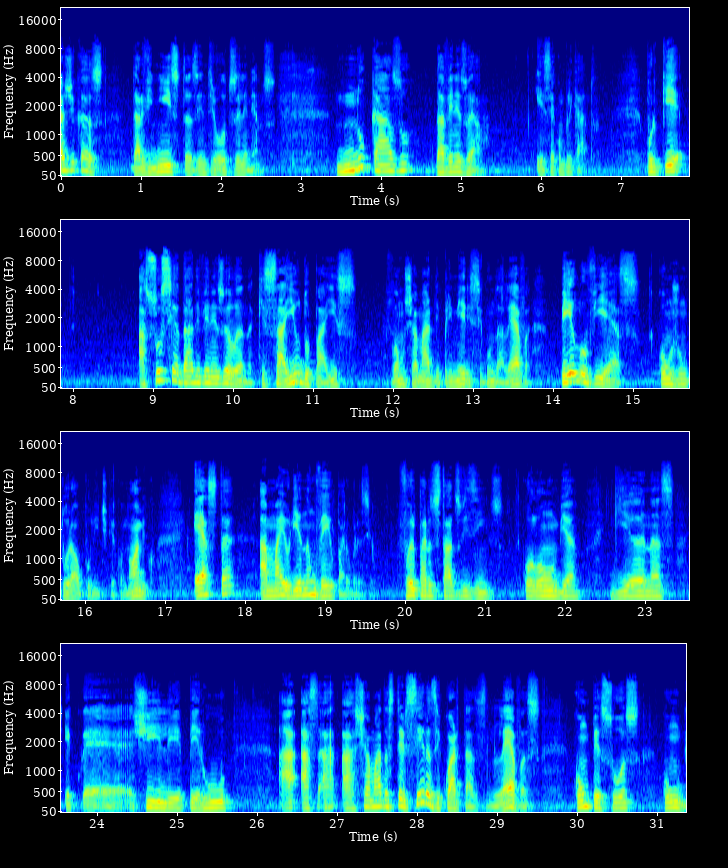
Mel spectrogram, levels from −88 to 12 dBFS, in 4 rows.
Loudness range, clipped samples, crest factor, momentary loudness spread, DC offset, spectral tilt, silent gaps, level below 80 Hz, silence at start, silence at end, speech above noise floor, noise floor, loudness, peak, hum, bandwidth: 5 LU; under 0.1%; 22 dB; 16 LU; under 0.1%; -6 dB/octave; none; -64 dBFS; 0 s; 0 s; 28 dB; -58 dBFS; -31 LUFS; -10 dBFS; none; 11 kHz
